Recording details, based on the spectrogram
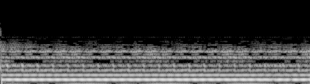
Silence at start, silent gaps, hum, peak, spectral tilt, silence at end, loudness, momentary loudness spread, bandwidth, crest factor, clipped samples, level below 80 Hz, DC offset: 0 s; none; none; -2 dBFS; -14 dB/octave; 0 s; -11 LUFS; 1 LU; 2.8 kHz; 10 dB; under 0.1%; -46 dBFS; under 0.1%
